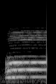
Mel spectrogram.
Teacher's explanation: ओम का उच्चारण करते हैं तो ओ को अधिक देर तक खींचते हैं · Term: फ्लुत स्वर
